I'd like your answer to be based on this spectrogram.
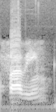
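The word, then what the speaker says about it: phubbing: No sé si dice Fubin o Fabin. ¿Qué es eso del Fubin o Fabin? – Bueno, se pronunciaría Fabin, que es un término acuñado por los anglosajones, que es la conjunción de la palabra teléfono y ignorar en inglés, ¿no?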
